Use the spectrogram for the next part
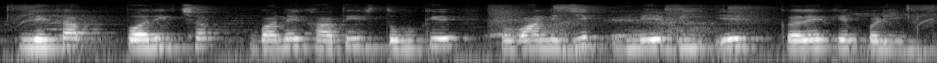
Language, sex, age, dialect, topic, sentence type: Bhojpuri, male, 18-24, Northern, banking, statement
